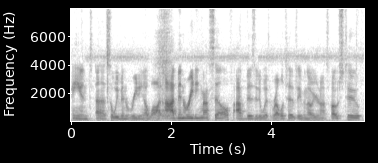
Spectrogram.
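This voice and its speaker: A man in his thirties co-hosts a relaxed chat, ribbing his partner with jokes. His voice sits on the low side but comes out bright and forceful. A faint hum runs underneath. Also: a little fast. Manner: teasing, joking banter. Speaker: teacher and podcast co-host. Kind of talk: casual chat.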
